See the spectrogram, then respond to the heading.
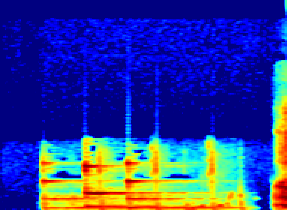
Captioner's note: video Call Ringing Sound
